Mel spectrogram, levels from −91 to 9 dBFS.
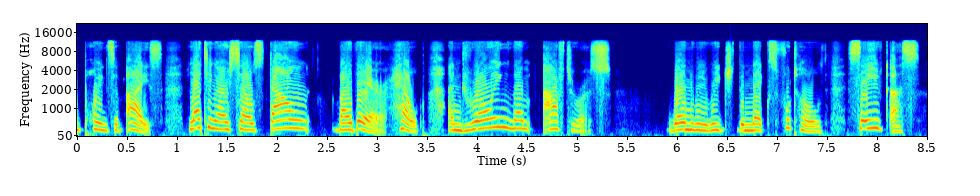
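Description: Speech recorded through a stage driven about 14 dB beyond what it could pass shows hard clipping throughout. Roughly a tenth of the samples have their peaks sliced flat, and the added high harmonics give every loud syllable a harsh, fuzzy crackle. The audio then crossed a call path whose top end stops near 12 kHz, which fits Opus coding. In that path, short concealed packet loss occurs twice, from 2.19 to 2.23 s and from 6.53 to 6.57 s. Each gap fits one missing 20 ms packet that the receiver papered over by extending the preceding sound before blending back, heard as a brief smear or wobble.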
